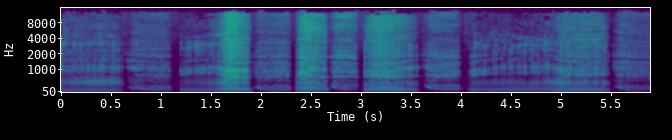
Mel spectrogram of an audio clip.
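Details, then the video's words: Jaguar roar heard as a run of rough, rasping grunts, about eight pulses in six seconds, each a harsh broadband burst separated by brief pauses, louder in the middle of the series. "Jaguar Roaring"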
